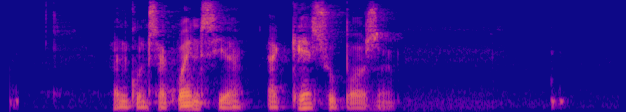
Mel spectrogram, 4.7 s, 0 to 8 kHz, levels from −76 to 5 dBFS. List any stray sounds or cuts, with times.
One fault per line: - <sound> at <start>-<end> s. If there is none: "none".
none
